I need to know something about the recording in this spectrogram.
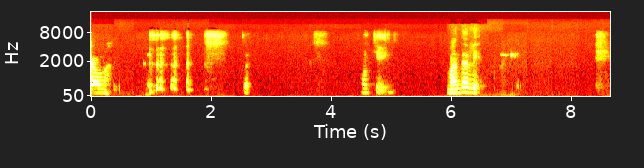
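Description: A middle-aged woman talks cheerfully over an online call.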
